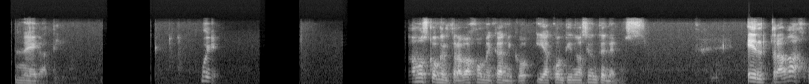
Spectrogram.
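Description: A man lectures over an online call, speaking with animation in short bursts.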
